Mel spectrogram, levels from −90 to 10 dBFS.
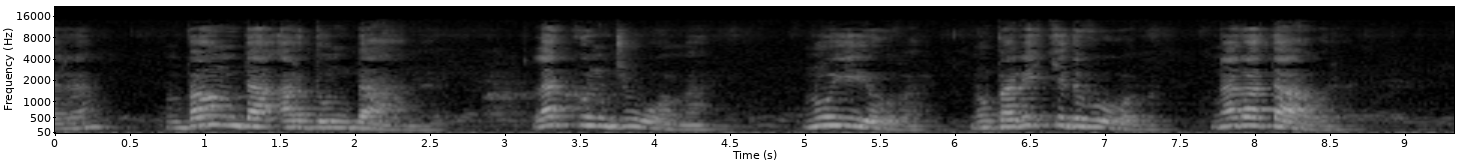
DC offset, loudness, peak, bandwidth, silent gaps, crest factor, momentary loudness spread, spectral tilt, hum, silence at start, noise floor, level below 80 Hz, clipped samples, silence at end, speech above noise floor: under 0.1%; -35 LUFS; -18 dBFS; 14.5 kHz; none; 18 dB; 21 LU; -4.5 dB/octave; none; 0 s; -59 dBFS; -68 dBFS; under 0.1%; 0 s; 25 dB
